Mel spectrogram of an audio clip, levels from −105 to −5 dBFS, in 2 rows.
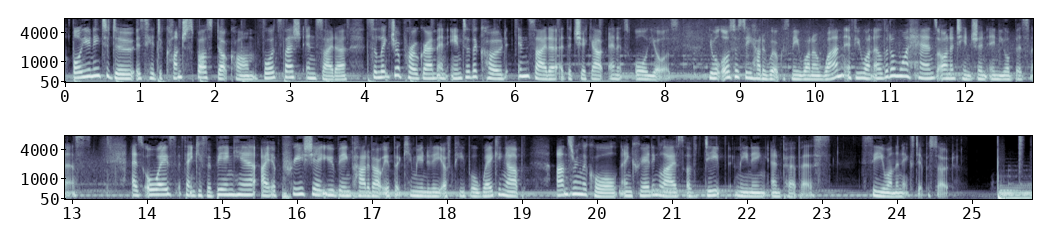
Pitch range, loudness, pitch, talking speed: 185-245 Hz, -20 LUFS, 215 Hz, 205 wpm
